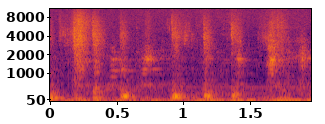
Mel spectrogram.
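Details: Border Collie named Maro, acting to keep dad all to itself, panting in quick rhythmic breathy puffs, about four or five per second, with a soft low thump under each breath.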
